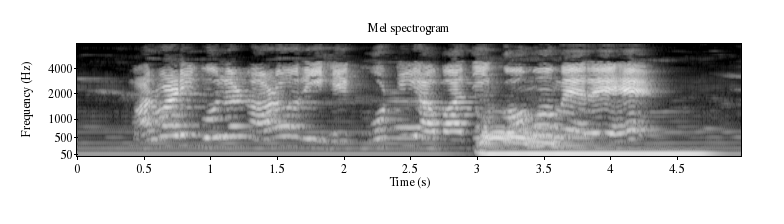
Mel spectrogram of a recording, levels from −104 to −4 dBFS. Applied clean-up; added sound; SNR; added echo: classical method log-MMSE.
